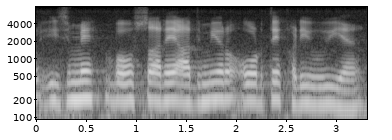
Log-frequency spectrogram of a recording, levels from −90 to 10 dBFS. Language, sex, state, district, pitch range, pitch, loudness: Hindi, female, Uttar Pradesh, Shamli, 175-195 Hz, 190 Hz, -15 LUFS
